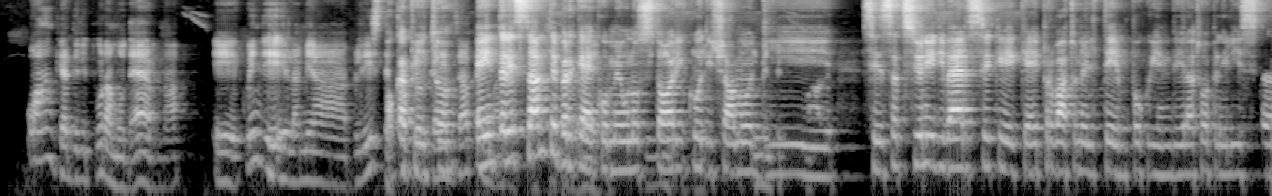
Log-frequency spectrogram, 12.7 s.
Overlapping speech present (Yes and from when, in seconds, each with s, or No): Yes, from 3.9 s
